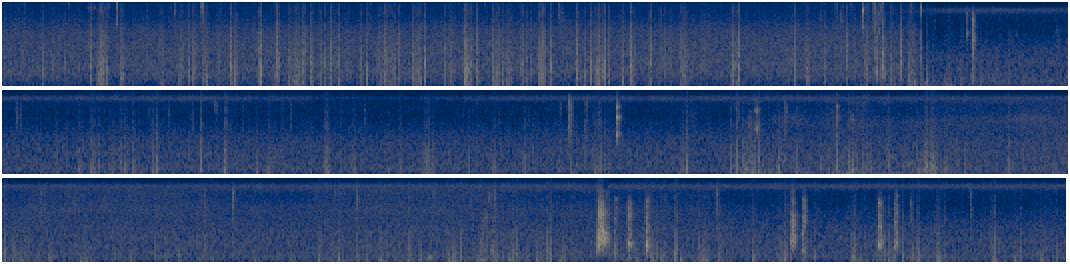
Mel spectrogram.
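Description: Handling noise from fitting pads and straps onto an electric unicycle: rustling, crackling and many small knocks and clicks, busiest in the first nine seconds, then sparser knocks with a louder cluster near the end.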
